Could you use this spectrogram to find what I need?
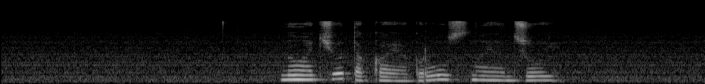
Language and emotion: Russian, sad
